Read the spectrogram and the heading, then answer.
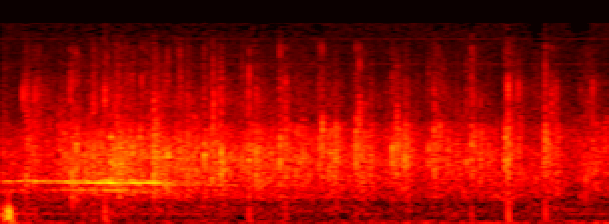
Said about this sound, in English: But since you aren't here, I want to at least show you that everyone that is here cares about you. So let's give it up a round of applause for those listening on podcast.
